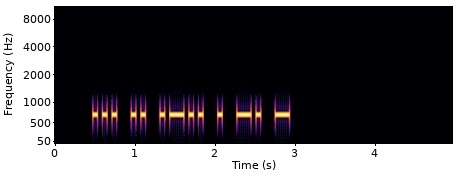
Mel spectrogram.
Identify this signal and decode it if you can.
Morse code, heard as a keyed tone, about 20 wpm, 700 Hz. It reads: SILENT
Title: 6 Letter Words - First 3 Letters Given - 20wpm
